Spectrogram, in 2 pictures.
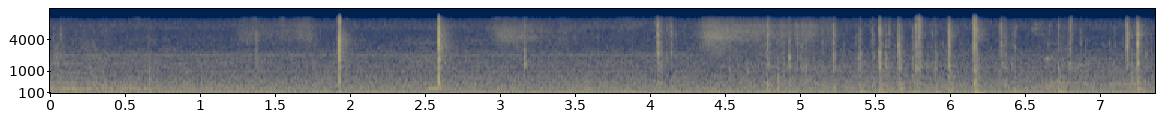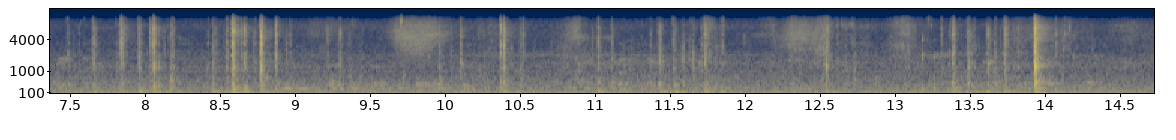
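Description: Typing on a computer keyboard: irregular key clicks in quick runs, with one louder keystroke near the end, over a steady low hum.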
